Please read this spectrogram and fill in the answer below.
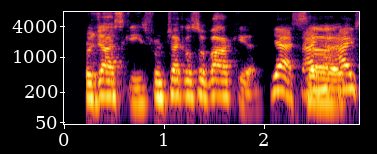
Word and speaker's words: Jiri Prochazka: The headliner is Glover Teixeira against, I don't know, how do you pronounce this guy's name? Oh, Jiri Prochazka. Prochazka.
